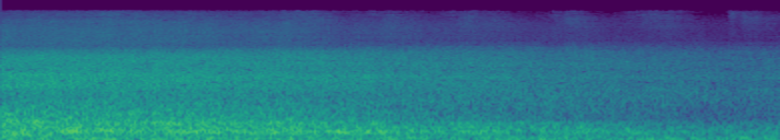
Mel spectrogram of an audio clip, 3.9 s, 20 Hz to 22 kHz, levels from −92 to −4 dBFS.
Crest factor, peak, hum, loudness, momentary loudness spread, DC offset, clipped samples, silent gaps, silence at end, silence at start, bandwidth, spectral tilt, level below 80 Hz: 16 dB; -16 dBFS; none; -30 LUFS; 12 LU; under 0.1%; under 0.1%; none; 0 s; 0 s; 16 kHz; -4.5 dB/octave; -42 dBFS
